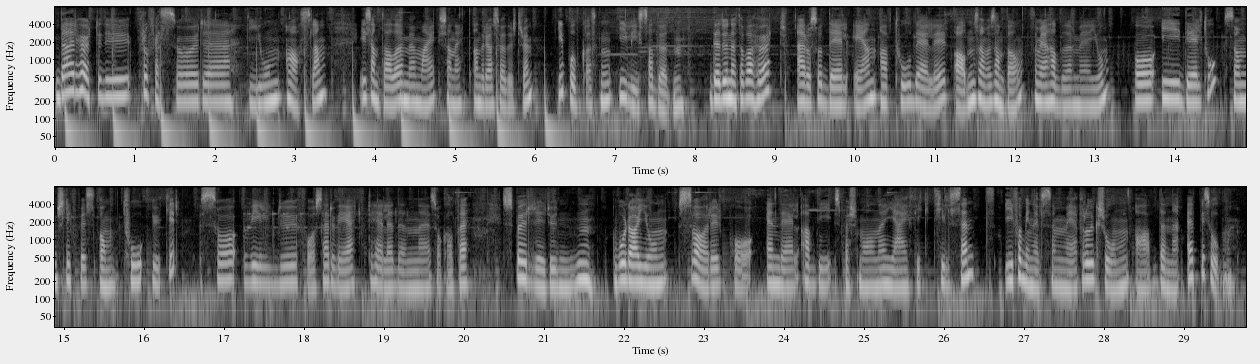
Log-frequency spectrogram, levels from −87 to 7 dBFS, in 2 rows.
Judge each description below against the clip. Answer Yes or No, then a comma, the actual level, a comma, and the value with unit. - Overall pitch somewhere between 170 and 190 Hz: Yes, medium, 185 Hz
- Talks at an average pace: Yes, average, 155 wpm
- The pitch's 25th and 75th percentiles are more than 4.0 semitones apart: No, average, 3.7 semitones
